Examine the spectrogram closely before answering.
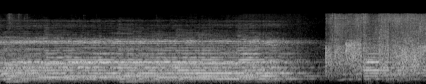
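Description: A man sings loudly in an echoing hall, holding a long note.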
